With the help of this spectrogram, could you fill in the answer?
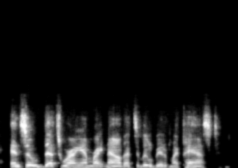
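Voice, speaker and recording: With an American accent and some vocal fry, a woman talks at a moderate pace in a fairly low pitch against a quiet background. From US Midwest, South Dakota. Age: 70s. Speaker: reparations advocate. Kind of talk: interview.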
